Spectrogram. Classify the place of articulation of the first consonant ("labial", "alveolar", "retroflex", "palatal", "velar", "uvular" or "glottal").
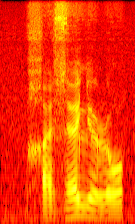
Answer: uvular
